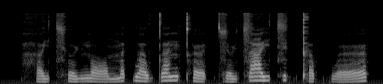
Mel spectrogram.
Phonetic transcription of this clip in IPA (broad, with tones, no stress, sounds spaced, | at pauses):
h ɐ˨˧ j t͡sʰ ɵ˨˧ ɥ n̪ ɔː˨ m ɐ˥ t̚ w ɐ˧ w t̪ ɐ˥ n kʰ œː˨ t̚ t͡s ɵ˨ ɥ t͡s aː˥ j t͡s ɪ˥ k̚ t̪ʰ ɐ˨˥ p̚ kʷ œː˨˥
